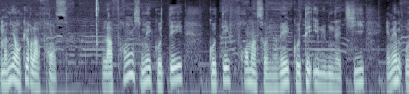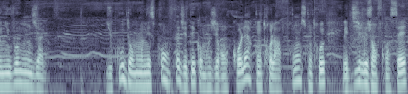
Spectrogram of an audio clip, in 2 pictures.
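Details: Stuttering in a French-speaking man who describes it as a terrible stutter and attributes it to witchcraft.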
